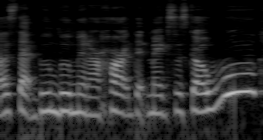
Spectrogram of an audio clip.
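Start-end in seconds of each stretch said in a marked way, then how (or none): 2.1-2.6 high, loud whoop of joy; excited woo. Acted. Heartbeat of passion makes her whoop out loud. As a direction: let a big woo burst out.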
